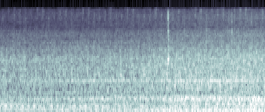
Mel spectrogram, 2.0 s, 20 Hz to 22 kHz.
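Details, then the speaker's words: Peugeot 307 CC after spark plug replacement cured a compression-type engine noise: steady, even idle with only faint normal injector ticking and no stumble; the earlier noise is gone. "on a juste bruit absolument normal le cliquetis des injecteurs et on n'a plus le bruit yeux qui piquent"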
